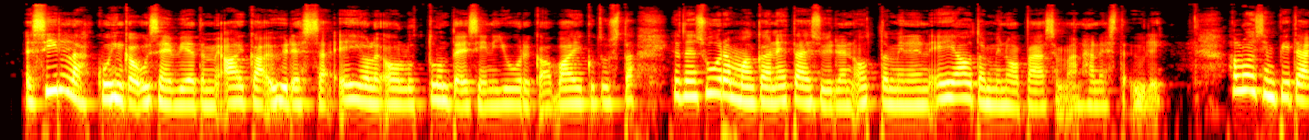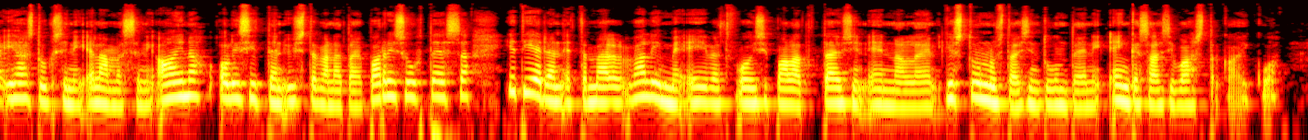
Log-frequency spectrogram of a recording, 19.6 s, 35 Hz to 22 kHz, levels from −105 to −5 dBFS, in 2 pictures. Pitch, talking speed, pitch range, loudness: 195 Hz, 145 wpm, 180-235 Hz, -19 LUFS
